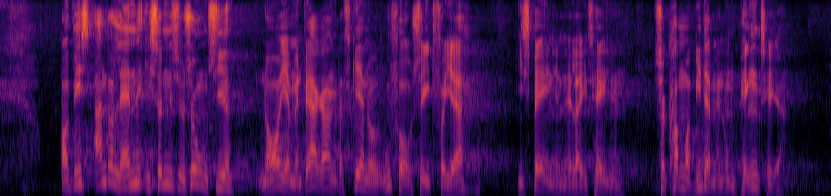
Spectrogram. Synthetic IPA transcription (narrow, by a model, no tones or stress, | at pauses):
ʔɒ̽ʋe̝sɑ̈nd̥ʁɐlænəʔisɒ̽n̥nsit͡sʰu̥æɕo̝̰ːnsiːɐnɒjæmenʋæɐ̰ɡ̥ɑ̈ŋ̰d̥ɑ̈sɡ̥e̝ɐ̰nɔ̽ːð̞̩ˠufɒːose̝̰ːd̥fɒ̽jæɐ | isb̥ɛ̰ːnjənelɐit͡sʰɛ̰ːljən | sɒ̽kʰɒ̽m̰ɐʋidæmeno̝ːn̩pʰeŋət͡sʰe̝ljæ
